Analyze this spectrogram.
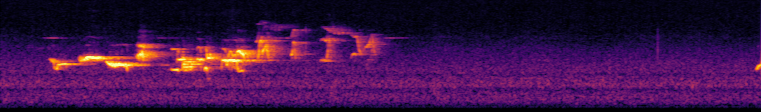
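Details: A single blackbird phrase: mellow whistled notes sliding up and down, then breaking into a squeaky, higher twitter near the end, followed by silence.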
